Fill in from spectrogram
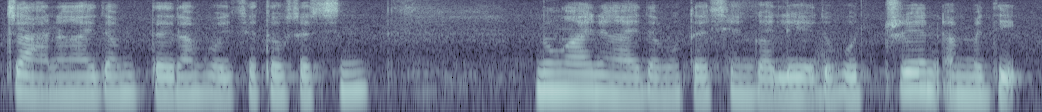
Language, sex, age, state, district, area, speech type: Manipuri, female, 18-30, Manipur, Kakching, rural, spontaneous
